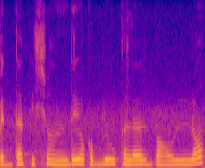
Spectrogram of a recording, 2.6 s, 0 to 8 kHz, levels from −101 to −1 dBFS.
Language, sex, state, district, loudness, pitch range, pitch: Telugu, female, Andhra Pradesh, Visakhapatnam, -26 LUFS, 215-230 Hz, 220 Hz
